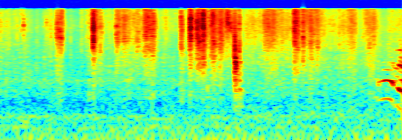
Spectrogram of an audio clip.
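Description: A small dog (Shih Tzu/Poodle mix) scrabbling and rustling as she squeezes through a narrow gap: a run of short, scratchy rustles, busiest in the middle.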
